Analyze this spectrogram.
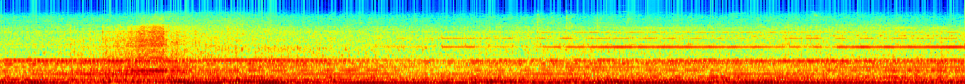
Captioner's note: boat engine humming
